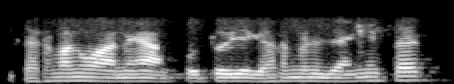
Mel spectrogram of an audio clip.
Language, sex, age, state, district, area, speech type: Hindi, male, 18-30, Rajasthan, Karauli, rural, conversation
